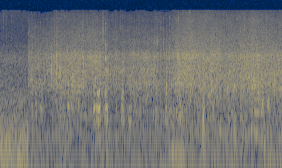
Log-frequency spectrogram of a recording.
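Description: Faint outdoor background noise: a steady hiss with a car running at a distance as it tows a trailer, and a few faint distant voices.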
